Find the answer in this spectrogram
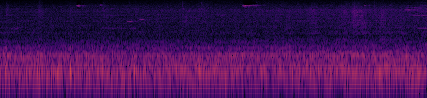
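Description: Passenger cars of a long train rolling past at trackside: a steady rumble of steel wheels on the rails.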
